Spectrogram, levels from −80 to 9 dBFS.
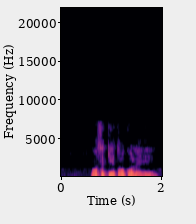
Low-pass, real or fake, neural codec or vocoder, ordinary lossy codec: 7.2 kHz; fake; vocoder, 22.05 kHz, 80 mel bands, WaveNeXt; MP3, 48 kbps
